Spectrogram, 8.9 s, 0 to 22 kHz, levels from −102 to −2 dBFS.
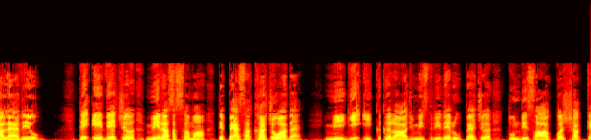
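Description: From the start the speech has likely passed through lossy AAC compression at a low bitrate, probably around 32 kbps. The encoder discarded everything above 12 kHz and starved the remaining bands, so the plainly audible AAC compression leaves the voice dull and smeared, with fizzy, warbling sibilants.

At 2.61 s and again at 5.71 s, the audio was handled in overlapping chunks, with each chunk beginning 100 ms before the previous one ended. That overlap plays twice at every join, heard as a brief stutter recurring at 3-second intervals.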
